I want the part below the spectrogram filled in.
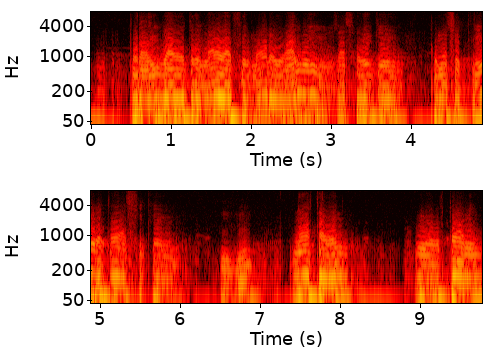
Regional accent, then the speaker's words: El Bolsón, Río Negro, Argentina; Sí, soy de acá del barrio. Así, soy de Bolsón. Creo que nací acá, sí.

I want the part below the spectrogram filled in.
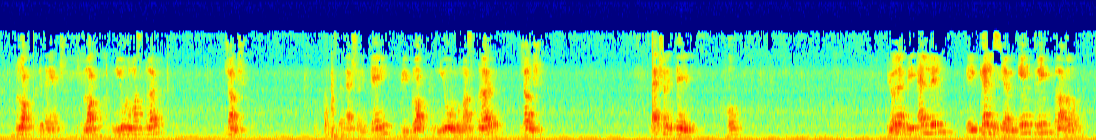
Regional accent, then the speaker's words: Egypt; عندنا في مصر جرأة شويه

